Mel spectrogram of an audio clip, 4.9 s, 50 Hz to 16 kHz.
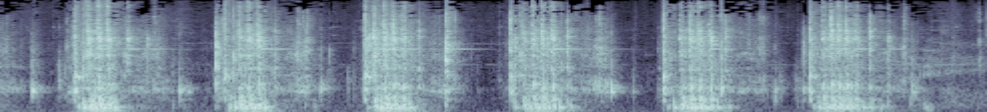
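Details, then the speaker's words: Stihl 026 chainsaw after cylinder/piston rebuild, before first start: six even rasping pull-over strokes with firm resistance, no firing; compression up from about 80 psi to about 130 psi, healthy. "let's do our compression test now so here we go we're going to pull it over a few times I don't know if you remember it had about 80. 80 psi to start with now it's got about 130"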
